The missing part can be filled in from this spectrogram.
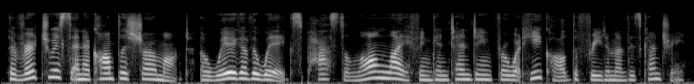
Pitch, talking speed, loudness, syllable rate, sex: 230 Hz, 215 wpm, -18 LUFS, 5.6 syllables/s, female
